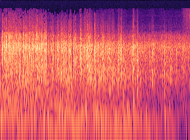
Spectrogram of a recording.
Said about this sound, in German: Hast Explosionen schon?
